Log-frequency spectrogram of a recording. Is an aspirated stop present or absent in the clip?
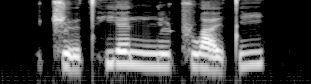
present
